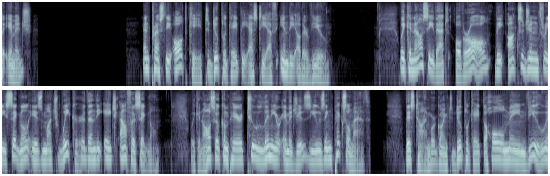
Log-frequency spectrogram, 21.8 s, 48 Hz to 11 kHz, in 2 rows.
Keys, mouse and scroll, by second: 0.7 middle click, 6.6 alt+scroll up 2, 6.8 alt+middle click, 10.9 click, 12.6 click, 19.1-20.4 drag, 20.8 click, 21.4-21.8 scroll up 4.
